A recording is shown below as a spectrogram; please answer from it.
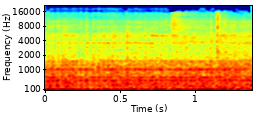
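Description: Stark Varg electric dirt bike running at full throttle, a steady loud broadband roar with wind rush and drivetrain whine throughout, no pauses, no talking.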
